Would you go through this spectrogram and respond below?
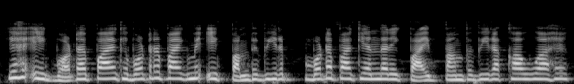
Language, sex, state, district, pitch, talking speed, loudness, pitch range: Hindi, female, Uttar Pradesh, Lalitpur, 245 Hz, 230 wpm, -15 LUFS, 225-260 Hz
